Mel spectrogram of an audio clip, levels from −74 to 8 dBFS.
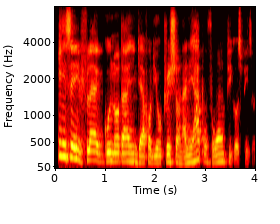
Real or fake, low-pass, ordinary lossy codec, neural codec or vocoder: fake; none; none; codec, 16 kHz, 0.8 kbps, ZipCodec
